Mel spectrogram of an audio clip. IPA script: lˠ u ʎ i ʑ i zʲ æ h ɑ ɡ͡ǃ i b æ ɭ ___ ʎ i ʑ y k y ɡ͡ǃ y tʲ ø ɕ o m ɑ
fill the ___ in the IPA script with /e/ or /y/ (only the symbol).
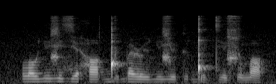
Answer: y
